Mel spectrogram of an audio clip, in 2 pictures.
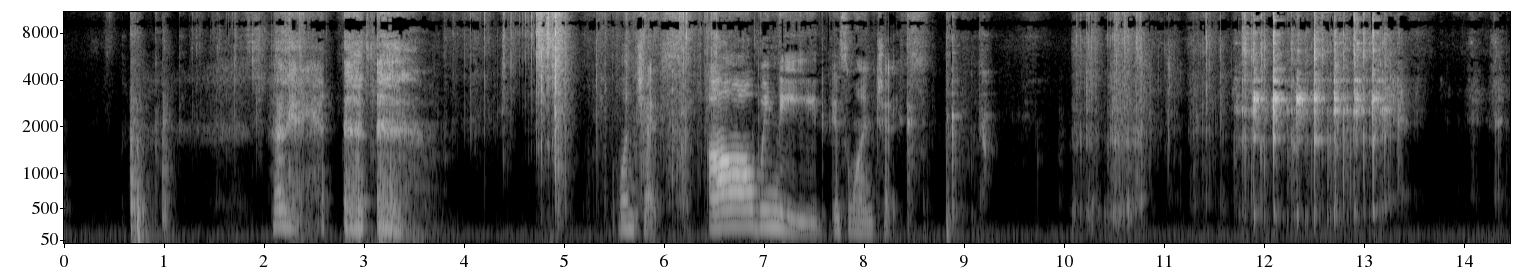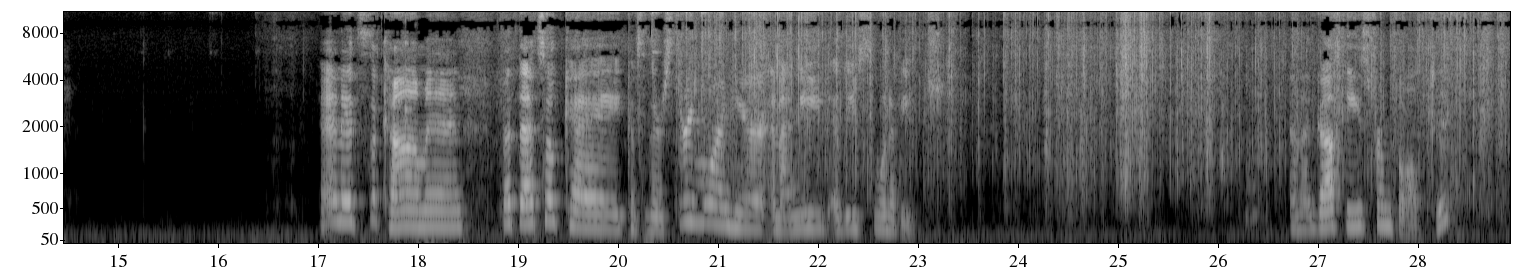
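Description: Cardboard and packaging rustle and crinkle.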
